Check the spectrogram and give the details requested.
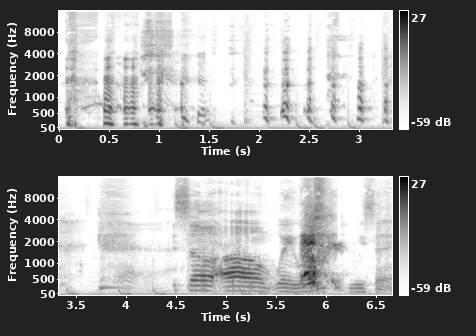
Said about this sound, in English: Bless you.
